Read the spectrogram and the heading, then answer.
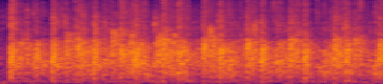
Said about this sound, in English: David Valente, ladies and gentlemen, now we will stick on this side of the table. A round of applause for Valente.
